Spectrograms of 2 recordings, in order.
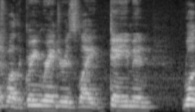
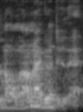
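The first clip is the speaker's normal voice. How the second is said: ordinary talk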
